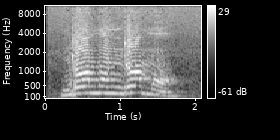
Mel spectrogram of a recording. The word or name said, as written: dromodromo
